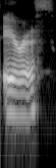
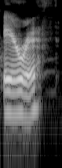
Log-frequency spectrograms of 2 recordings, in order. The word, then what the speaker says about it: Aerith: The main character's name is Cloud, and he discovers this flower girl in a church, and her name's Aerith, or Aerith, depending on how you want to pronounce it.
